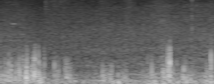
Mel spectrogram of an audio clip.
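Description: Wind rumbling on a handheld camera's microphone over outdoor street noise, with a few brief knocks.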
